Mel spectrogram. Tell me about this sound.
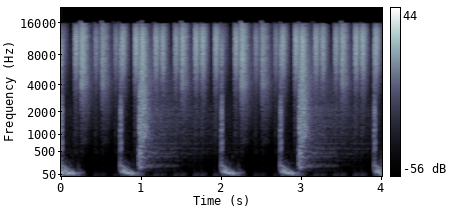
beat rhythm swing hihat double kick 120 bpm
120, beat, bpm, drumloop, loop, Maschine, rhythm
